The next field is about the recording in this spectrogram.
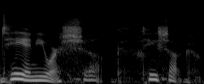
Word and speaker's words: Taoiseach: How do you say the name of what is your head of government? – Taoiseach. – Taoiseach.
